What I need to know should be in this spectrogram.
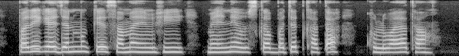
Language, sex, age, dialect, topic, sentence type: Hindi, female, 18-24, Awadhi Bundeli, banking, statement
